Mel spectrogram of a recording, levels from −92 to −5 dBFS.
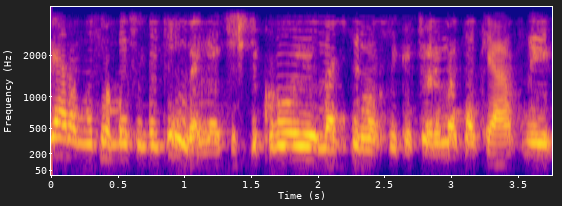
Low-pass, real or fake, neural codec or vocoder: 3.6 kHz; fake; codec, 44.1 kHz, 3.4 kbps, Pupu-Codec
